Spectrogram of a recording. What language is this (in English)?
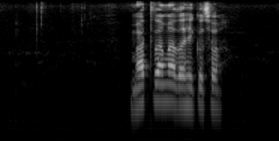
Nepali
